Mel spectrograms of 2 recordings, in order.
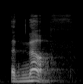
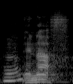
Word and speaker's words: enough: And then we have other words like enough. È vero? Enough, abbastanza. C'è sempre GH. Enough.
